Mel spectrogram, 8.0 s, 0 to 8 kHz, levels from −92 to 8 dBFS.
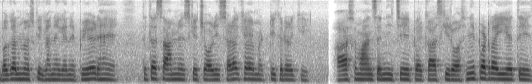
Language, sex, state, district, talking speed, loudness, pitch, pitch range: Hindi, male, Chhattisgarh, Bastar, 205 wpm, -19 LUFS, 180 Hz, 170-185 Hz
